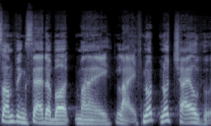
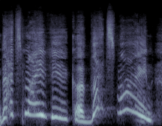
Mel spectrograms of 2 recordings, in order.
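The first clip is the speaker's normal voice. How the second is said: put-on children's voices shouting at a very high pitch. Retelling kids calling out cars on the road: imitating kids shouting. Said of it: "I can listen to the kids shouting".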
